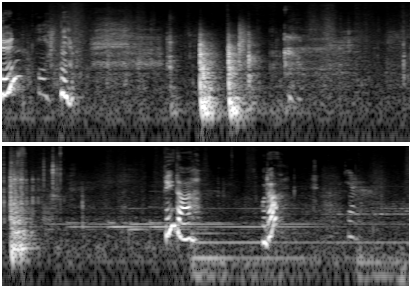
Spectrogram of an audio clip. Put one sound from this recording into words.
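A small child giggles.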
